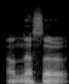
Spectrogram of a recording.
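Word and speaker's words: Al-Nassr: At the how do you pronounce it? Nasir? – Al-Nasser Football Club.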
